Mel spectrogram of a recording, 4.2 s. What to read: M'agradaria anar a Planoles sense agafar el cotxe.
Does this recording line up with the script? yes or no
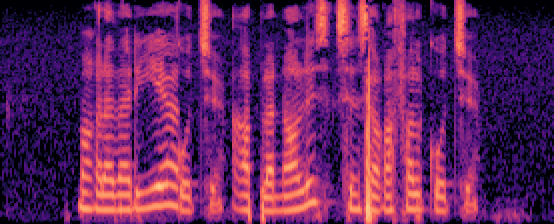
no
